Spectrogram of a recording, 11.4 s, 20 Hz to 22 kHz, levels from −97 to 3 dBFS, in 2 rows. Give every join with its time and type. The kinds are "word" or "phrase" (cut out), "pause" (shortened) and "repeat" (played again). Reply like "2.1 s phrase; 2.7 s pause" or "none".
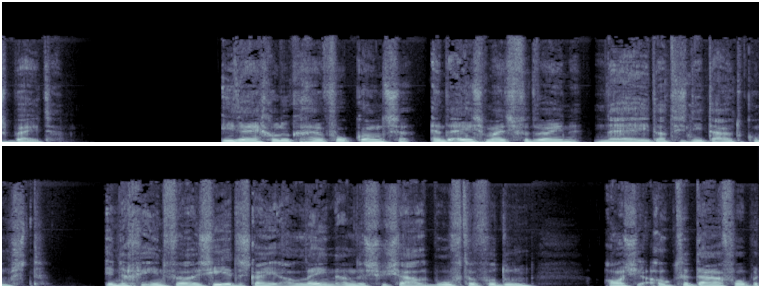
3.2 s pause; 4.4 s pause; 7.5 s word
